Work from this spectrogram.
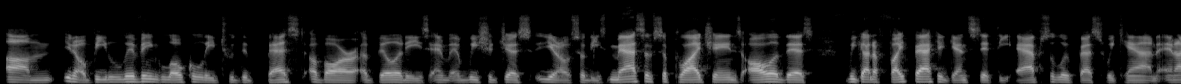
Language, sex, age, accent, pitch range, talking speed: English, male, 20-39, American, 105-125 Hz, 205 wpm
